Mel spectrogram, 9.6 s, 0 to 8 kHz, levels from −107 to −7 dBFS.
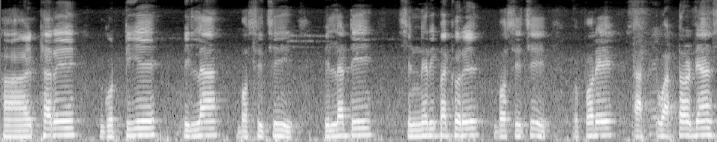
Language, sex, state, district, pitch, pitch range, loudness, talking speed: Odia, male, Odisha, Malkangiri, 140 Hz, 120-150 Hz, -12 LUFS, 90 wpm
